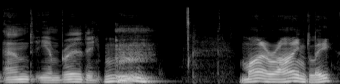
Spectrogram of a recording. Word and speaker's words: Myra Hindley: Yeah, Myra Hindley and Ian Brady. Yes, Moira Hindley and Ian Brady. Myra Hindley, according to the Sex Pistols song.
